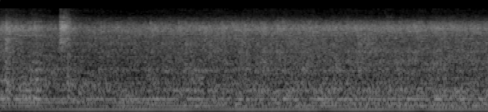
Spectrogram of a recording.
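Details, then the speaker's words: Frigidaire washing machine after repair that cleared a sock clogging the drain pump intake and cleaned dirty electrical connectors: steady, even low pump hum with no catching or labouring as it drains; normal draining, back in business. "It's draining. Woohoo! Alright, back in business."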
